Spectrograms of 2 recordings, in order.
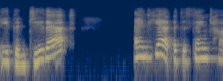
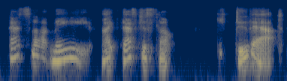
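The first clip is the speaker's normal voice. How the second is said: quiet; 2 semitones higher, 12 dB quieter than usual. Retold or imitated. Shy person quoted saying not me.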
